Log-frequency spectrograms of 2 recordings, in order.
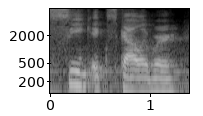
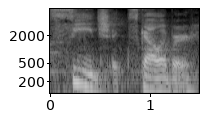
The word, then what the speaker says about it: Sieg Xcalibur: So it's Sieg Xcalibur, not Siege Xcalibur.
